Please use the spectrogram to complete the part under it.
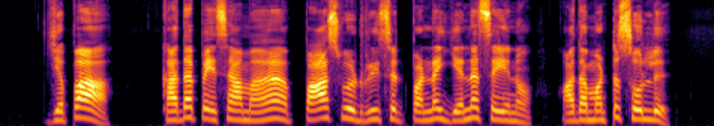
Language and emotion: Tamil, angry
